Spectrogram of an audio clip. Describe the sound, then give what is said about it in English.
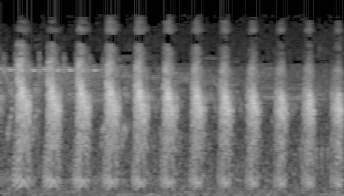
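A Virginia rail calls from a marsh in spring, giving a steady run of about a dozen harsh, grunting calls, evenly spaced and fairly loud, with no voices present. “Now there's a comical sound coming from the marsh. It's a Virginia rail, unseen but hardly unheard, ringing in the new season.”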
